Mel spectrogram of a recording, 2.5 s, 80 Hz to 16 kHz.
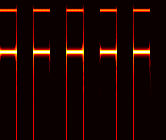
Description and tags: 4000 Hz beeps
Annoying beeping. Like an old digital watch alarm.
